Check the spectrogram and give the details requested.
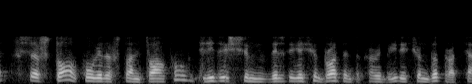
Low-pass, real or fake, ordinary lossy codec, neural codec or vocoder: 3.6 kHz; fake; Opus, 32 kbps; codec, 16 kHz in and 24 kHz out, 0.6 kbps, FocalCodec, streaming, 4096 codes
